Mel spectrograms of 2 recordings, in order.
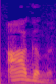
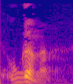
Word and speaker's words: agama: Even 2000 years ago in a Buddhist book we used this word agama, religion. It's a very meaningful word. Here now they pronounce as ugama, but the original word is agama.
